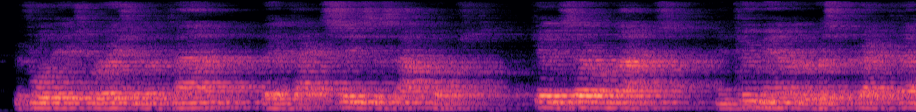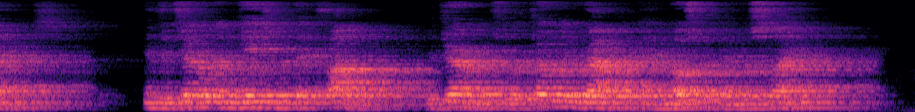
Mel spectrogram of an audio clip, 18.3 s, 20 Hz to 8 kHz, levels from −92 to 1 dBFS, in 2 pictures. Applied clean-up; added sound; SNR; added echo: none; none; none; reverberation time 2.2 s.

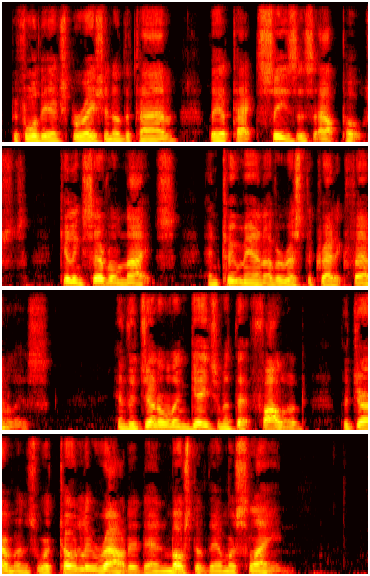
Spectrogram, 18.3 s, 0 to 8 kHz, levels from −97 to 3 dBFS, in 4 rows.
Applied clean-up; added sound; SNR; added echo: none; none; none; none.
